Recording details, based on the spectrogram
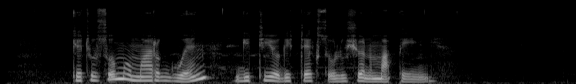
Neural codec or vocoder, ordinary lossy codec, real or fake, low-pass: none; none; real; 14.4 kHz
